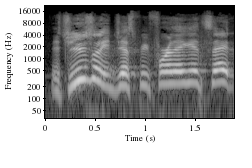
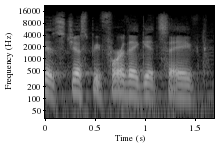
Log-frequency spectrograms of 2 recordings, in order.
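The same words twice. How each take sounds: First: High and loud preaching repeat; emphatic repeat. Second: Softer, low confiding tone; quiet reassurance. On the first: Real, not acted. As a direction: drive the point home to the crowd. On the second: Retold or imitated. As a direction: tell her gently.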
